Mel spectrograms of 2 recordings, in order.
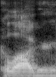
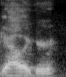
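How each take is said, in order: First: The surname is said as Glogger. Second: The surname is said as Gallagher. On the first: The speaker calls it wrong. "Don't tell me you're gonna say like Glogger or something" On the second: The speaker calls it right. "we say Gallagher"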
